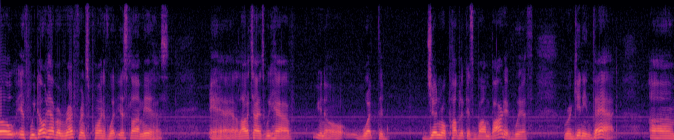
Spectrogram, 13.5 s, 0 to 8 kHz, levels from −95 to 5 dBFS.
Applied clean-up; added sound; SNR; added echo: none; none; none; none.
